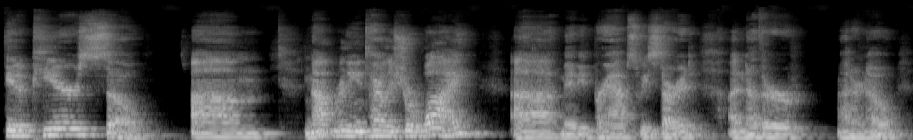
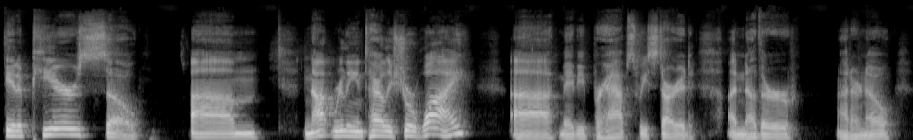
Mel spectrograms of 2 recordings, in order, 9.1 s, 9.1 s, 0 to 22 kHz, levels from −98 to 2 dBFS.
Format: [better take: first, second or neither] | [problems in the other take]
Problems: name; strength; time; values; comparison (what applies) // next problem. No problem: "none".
second | off-mic speech; far // room echo; slight; dies away in 0.4 s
